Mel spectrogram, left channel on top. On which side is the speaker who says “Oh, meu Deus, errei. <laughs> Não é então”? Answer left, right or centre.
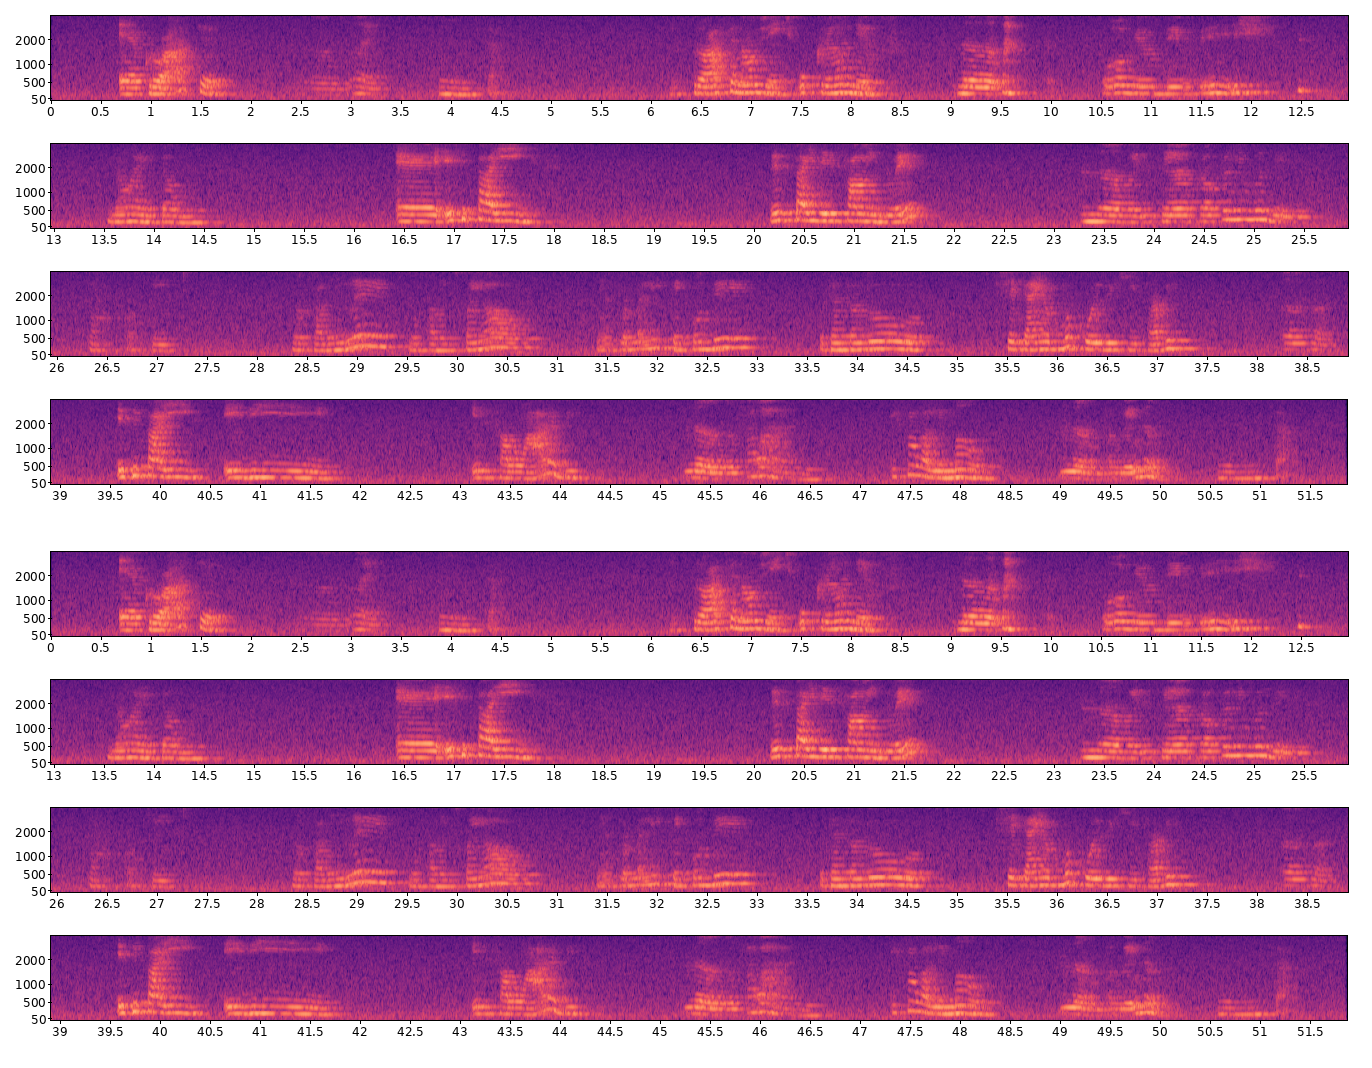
Left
